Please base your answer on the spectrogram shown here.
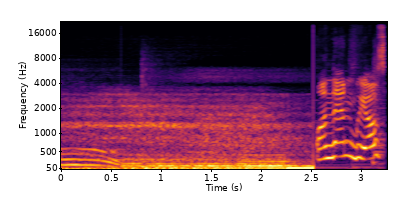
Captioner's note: voice warping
